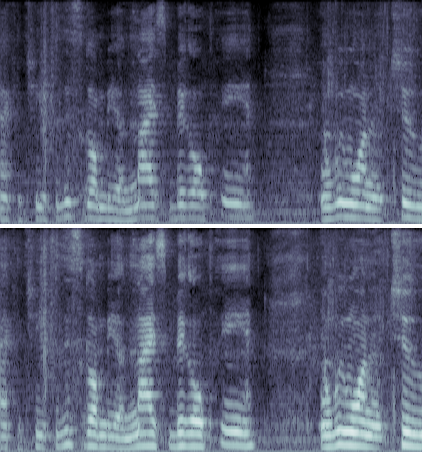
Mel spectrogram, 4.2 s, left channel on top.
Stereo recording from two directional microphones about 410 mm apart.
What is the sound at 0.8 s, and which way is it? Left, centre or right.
Speech, right.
